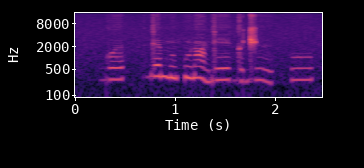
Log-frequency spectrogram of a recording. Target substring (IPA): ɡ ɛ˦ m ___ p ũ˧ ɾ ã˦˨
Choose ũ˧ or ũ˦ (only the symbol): ũ˧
